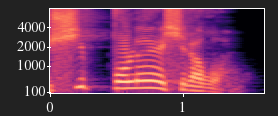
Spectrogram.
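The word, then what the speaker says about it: שיבולת: 이 발음이 무슨 차이인지 아시죠? 이거는 S 발음, 이거는 이 SH 발음이에요.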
